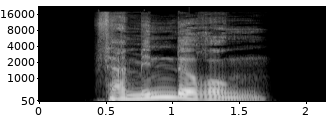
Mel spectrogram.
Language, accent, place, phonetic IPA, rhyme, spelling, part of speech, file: German, Germany, Berlin, [fɛɐ̯ˈmɪndəʁʊŋ], -ɪndəʁʊŋ, Verminderung, noun, De-Verminderung.ogg
- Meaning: 1. decrementation 2. reduction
